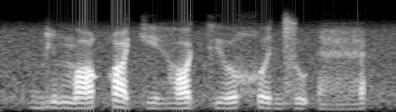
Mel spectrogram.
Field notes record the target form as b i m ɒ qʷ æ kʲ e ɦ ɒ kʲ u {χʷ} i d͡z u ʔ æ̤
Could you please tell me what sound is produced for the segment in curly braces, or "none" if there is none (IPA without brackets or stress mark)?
χʷ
